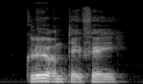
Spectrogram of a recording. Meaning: a colour television (television set with colour images)
- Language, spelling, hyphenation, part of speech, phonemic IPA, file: Dutch, kleuren-tv, kleu‧ren-tv, noun, /ˈkløː.rə(n).teːˌveː/, Nl-kleuren-tv.ogg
